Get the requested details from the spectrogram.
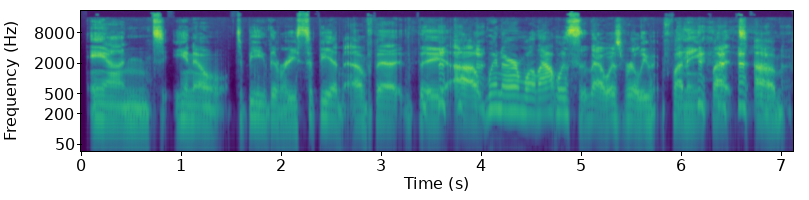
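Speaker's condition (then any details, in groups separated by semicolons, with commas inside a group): Cleft lip and palate; about 50-some years ago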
